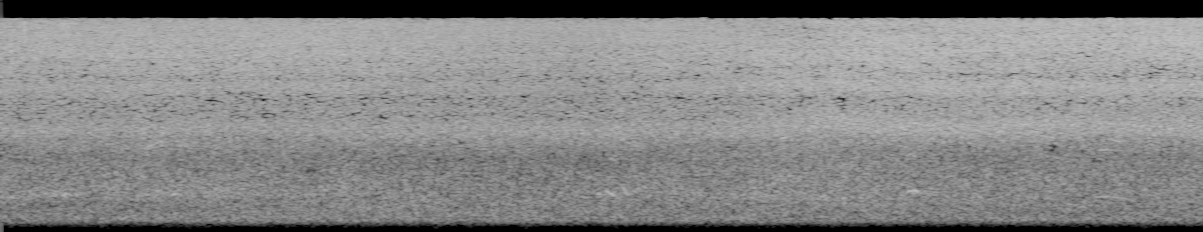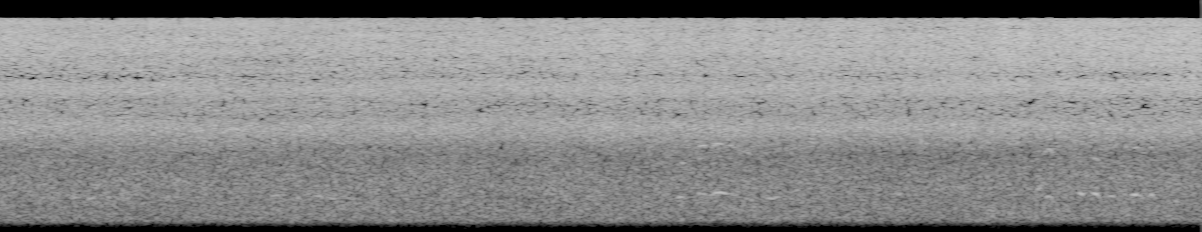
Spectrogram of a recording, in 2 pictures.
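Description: Steady rushing of a swollen, muddy river in flood, growing a little louder about eight seconds in.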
